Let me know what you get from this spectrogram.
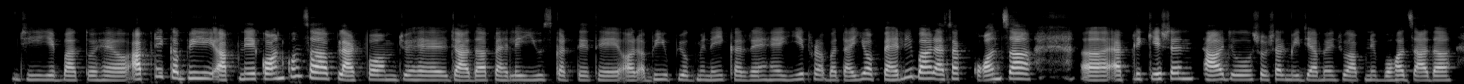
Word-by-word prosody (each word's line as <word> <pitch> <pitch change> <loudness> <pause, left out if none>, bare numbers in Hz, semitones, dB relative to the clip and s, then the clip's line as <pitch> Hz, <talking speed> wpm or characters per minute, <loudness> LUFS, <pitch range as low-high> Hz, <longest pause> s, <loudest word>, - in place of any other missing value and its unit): जी 225 -1 -13 0.2
ये 210 - -3
बात 200 -1 0
तो 205 - -5
है। 200 -1 -2
औ 190 - 0
आपने 245 +10 -1
कभी 280 -1 0
आपने 245 +5 +2
कौन-कौन-सा 290 +3 +5
प्लेटफ़ॉर्म 215 +2 +3
जो 220 - -3
है 205 -1 -2
ज़्यादा 200 0 +3
पहले 205 -1 -3
यूज़ 205 +1 -9
करते 205 -1 -6
थे 200 -1 -3
और 195 0 -1
अभी 230 +3 -6
उपयोग 220 -2 -7
में 215 - -9
नहीं 205 +2 -8
कर 205 -2 -5
रहे 200 0 -3
हैं 210 +1 -6
ये 210 +4 -6
थोड़ा 230 -2 -3
बताइए? 205 +2 -4
और 250 - +1
पहली 225 +10 0
बार 275 -1 +6
ऐसा 235 +2 +2 0.2
कौन-सा 260 +5 +4 0.6
अ, 200 +1 +4
एप्लीकेशन 250 +4 -2 0.2
था 215 +1 +7
जो 215 0 -4
सोशल 225 +1 -3
मीडिया 210 -1 -4
में 210 0 -6
जो 220 - -6
आपने 210 +1 -12
बहुत 215 +2 -1
ज़्यादा 200 +1 +2
215 Hz, 185 wpm, -23 LUFS, 200-245 Hz, 0.6 s, था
